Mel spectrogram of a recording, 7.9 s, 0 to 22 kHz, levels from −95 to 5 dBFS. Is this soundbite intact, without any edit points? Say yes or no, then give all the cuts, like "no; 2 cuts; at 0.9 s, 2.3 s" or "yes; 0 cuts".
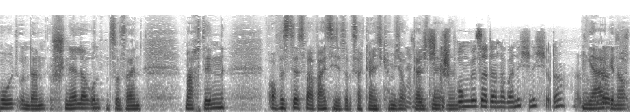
no; 5 cuts; at 2.5 s, 3.3 s, 4.4 s, 5.1 s, 6.6 s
